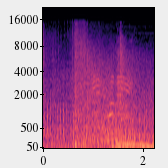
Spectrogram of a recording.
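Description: Gunfire and an RPG attack erupt in the Homefront shooter game, with a helicopter nearby. Loud bursts of shots are followed by a heavy boom and a sustained low rumble, all close and dense.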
